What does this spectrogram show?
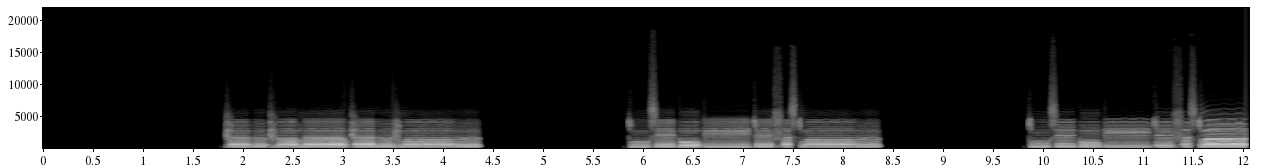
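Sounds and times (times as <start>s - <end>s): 
choir singing: 1.9s - 4.4s, 5.9s - 8.4s, 9.9s - 12.0s.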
